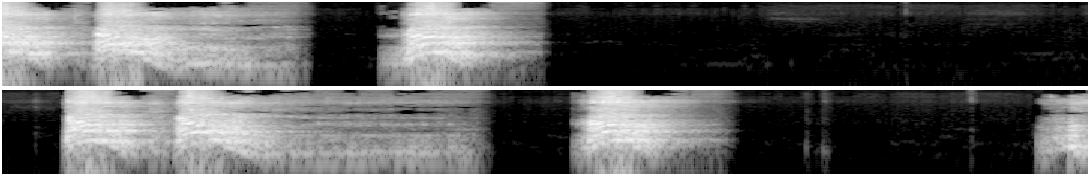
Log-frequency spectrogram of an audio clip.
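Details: Golden retriever barking at the dogs on TV: a rapid series of about seven harsh, forceful barks, some in quick pairs, with short silent gaps and brief low rumbling after some barks.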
